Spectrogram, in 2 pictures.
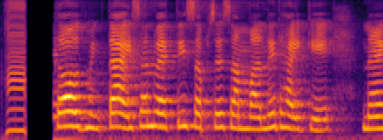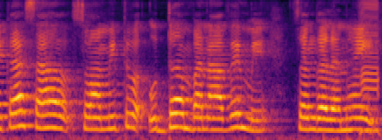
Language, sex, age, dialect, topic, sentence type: Magahi, male, 18-24, Western, banking, statement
